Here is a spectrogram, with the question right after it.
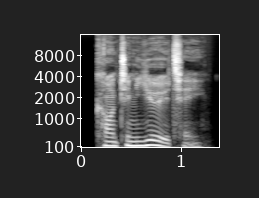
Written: continuity

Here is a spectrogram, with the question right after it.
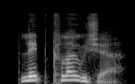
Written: lip closure

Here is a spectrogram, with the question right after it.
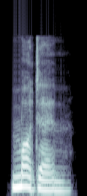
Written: modern

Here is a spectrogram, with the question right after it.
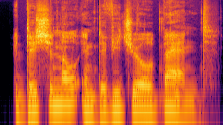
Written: additional individual bend

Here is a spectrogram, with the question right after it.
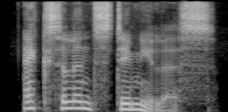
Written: excellent stimulus

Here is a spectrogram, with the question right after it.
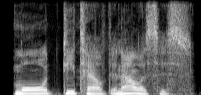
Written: more detailed analysis

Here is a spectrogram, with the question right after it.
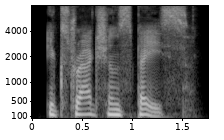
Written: extraction space

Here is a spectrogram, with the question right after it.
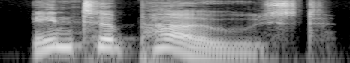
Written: interposed

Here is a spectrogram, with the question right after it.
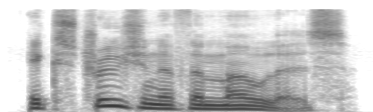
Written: extrusion of the molars

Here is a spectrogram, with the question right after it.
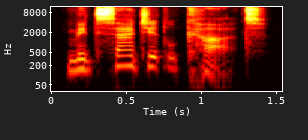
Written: midsagittal cut

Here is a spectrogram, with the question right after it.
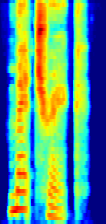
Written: metric

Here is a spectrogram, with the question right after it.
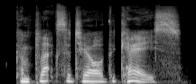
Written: complexity of the case

